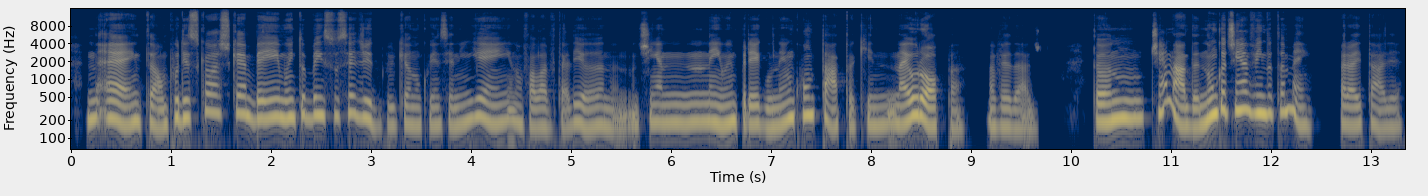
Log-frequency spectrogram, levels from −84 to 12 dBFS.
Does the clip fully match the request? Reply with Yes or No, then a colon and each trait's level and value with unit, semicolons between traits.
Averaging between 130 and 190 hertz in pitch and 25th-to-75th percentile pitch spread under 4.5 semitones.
No: medium, 185 Hz; average, 5.1 semitones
